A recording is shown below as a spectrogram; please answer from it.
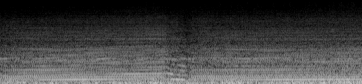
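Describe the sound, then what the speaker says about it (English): A motorcycle engine, still being run in, revs while riding on an adventure bike such as a Kawasaki KLE500, CFMoto Ibex 450 or KTM 390 Adventure R, a loud continuous drone that dips briefly in pitch mid-way, close with wind noise. "I'm not revving it all the way out."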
